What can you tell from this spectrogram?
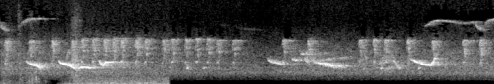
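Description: Small garden birds chirping over and over, with short downward-sliding calls. A low background rumble stops abruptly about a second and a half in.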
